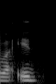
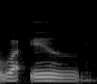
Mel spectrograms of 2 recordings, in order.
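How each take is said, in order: First: The final z sound is pressed and cut short. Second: The final z sound flows on smoothly. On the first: The speaker calls it wrong. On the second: The speaker calls it right. "Cara bacanya adalah"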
